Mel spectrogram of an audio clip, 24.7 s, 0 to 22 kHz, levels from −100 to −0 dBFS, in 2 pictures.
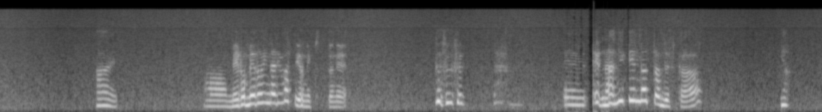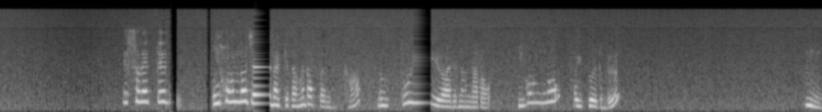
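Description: From 8.49 to 9.45 s the speech turns choppy and robotic. This is repeated packet loss. Ten small holes open in under a second, the longest 52 ms. Each hole is patched by stretching the last sound forward. About 196 ms is filled that way, roughly a fifth of the span. Some 140 ms of real speech never arrives, so pieces are missing.

At 14.77 to 15.51 s the voice drags and stutters. These are repeated stalls. Packets came in late three times, and the jitter buffer ran dry each time. The receiver held the last sound until audio resumed, 182 ms in all, the longest wait 103 ms. Nothing is lost. The speech simply hiccups and then carries on.

Two call audio freezes follow, at 16.15 to 16.40 s and 18.54 to 18.81 s. Each is a brief held buzz, 231 ms and then 253 ms long, that never quite drops to silence. The likely cause is packets held up in transit, emptying the buffer. When they arrive, speech picks up where it stopped. 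No content is missing, but each pause adds a quarter second of delay.

From 21.47 to 23.24 s the talker sounds hurried. This is a jitter buffer speed-up. Audio had piled up in the jitter buffer. To shrink the backlog, the receiver trimmed tiny pitch-period slices again and again. About a fifth of a second is removed. Speech runs at around 113 percent speed with its pitch unchanged. The rushed rhythm is audible, with faint room noise about 28 dB below the voice.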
